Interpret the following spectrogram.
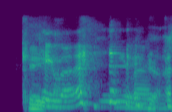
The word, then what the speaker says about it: Keila: so this evening we actually have jorge and kyla did i say that right okay kayla yeah i said i said kyla dang it's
